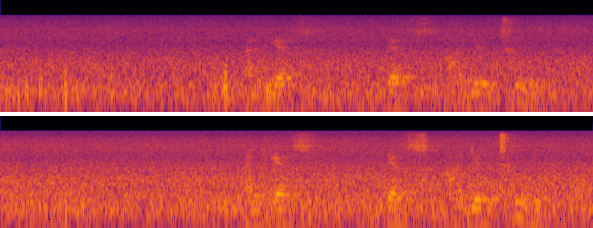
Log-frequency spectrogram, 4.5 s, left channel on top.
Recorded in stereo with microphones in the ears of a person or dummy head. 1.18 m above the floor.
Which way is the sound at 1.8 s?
75° right (ahead or behind).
